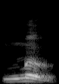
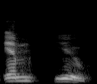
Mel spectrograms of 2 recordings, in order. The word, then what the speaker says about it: mu: It is the M sound in Greek, but we call this letter mu, and we spell it M-U, mu.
